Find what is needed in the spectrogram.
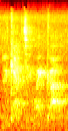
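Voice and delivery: soft breathy whisper to a sleeper; mock whisper. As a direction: whisper to wake a sleeping friend.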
